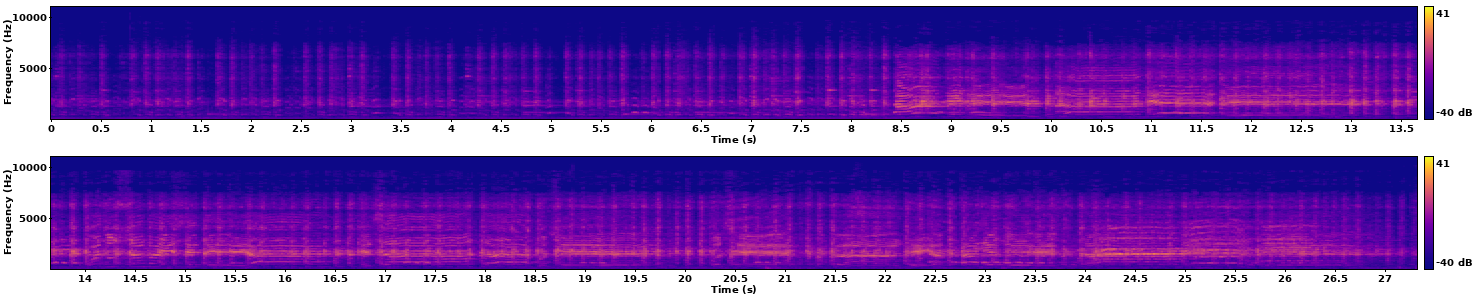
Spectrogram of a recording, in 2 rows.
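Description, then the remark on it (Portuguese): A 1981 São Paulo samba school carnival song plays from an old, narrow-sounding recording, starting thinner and swelling into a dense, steady full ensemble with massed singing after several seconds, continuing loud throughout. “Do, de um, do início dessa década a gente escolheu um samba muito bacana, é o samba de 81.”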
